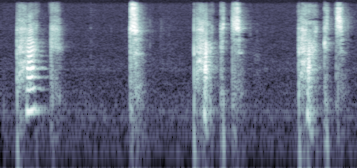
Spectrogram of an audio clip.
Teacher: That ed ending sounds like a t.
